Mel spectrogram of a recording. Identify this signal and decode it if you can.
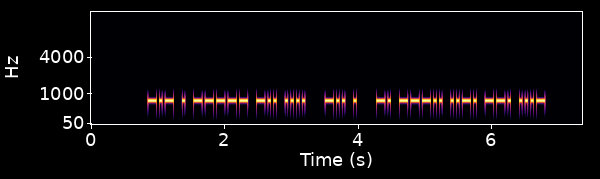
Morse code, heard as a keyed tone, about 28 wpm, 700 Hz. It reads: KE0DH DE N8FGV
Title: USA Callsign DE Callsign - 5 Characters - 28wpm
